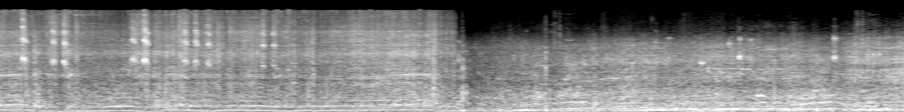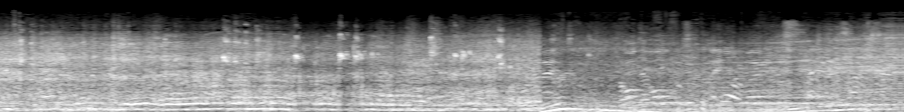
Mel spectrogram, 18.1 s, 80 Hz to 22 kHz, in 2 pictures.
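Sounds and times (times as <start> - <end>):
race car engines revving: 0.0 - 18.0.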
